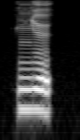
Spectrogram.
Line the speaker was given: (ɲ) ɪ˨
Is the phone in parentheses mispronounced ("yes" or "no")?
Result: no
